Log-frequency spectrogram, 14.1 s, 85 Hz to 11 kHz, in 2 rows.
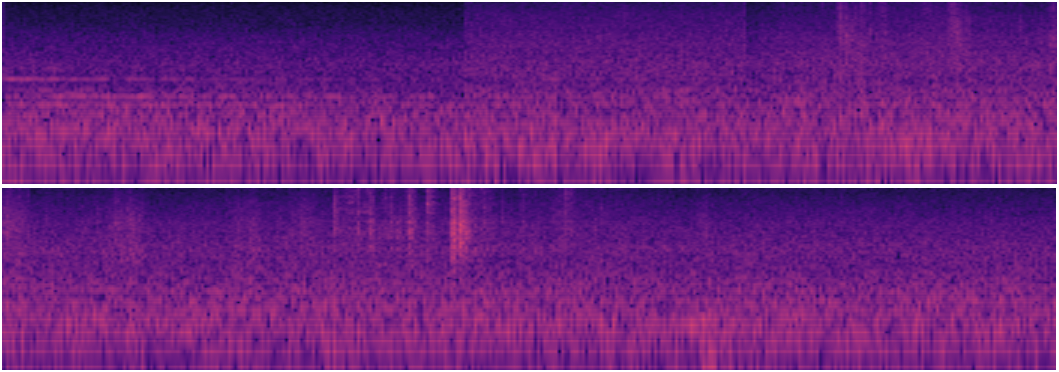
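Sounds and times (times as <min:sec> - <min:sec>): low thump: 0:11.6 - 0:12.0.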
